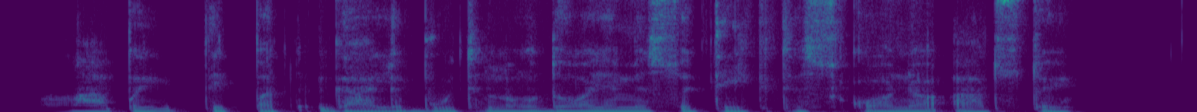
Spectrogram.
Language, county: Lithuanian, Utena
